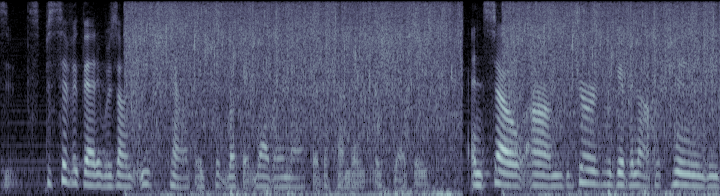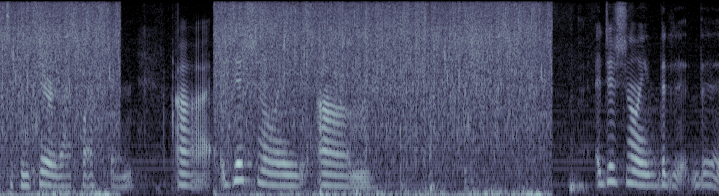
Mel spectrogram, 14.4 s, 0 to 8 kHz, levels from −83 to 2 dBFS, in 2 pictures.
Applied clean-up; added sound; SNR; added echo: none; Stream; 0 dB; none.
